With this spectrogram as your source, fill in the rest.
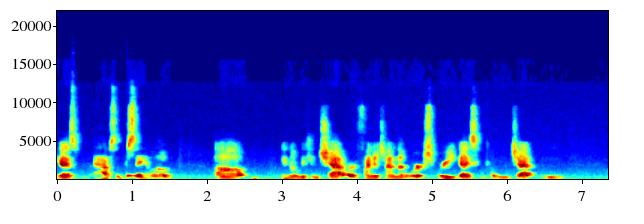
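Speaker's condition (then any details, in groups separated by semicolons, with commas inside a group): No condition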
